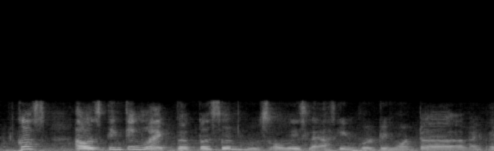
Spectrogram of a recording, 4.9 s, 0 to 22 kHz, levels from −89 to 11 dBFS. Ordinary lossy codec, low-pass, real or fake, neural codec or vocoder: none; 7.2 kHz; fake; codec, 44.1 kHz, 7.8 kbps, Pupu-Codec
